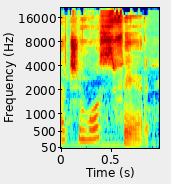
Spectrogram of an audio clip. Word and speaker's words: atmosfera: letras g nessa palavra quando uma consoante é pronunciada sem o apoio de uma vogal quando ela está sozinha nós dizemos que ela é uma consoante muda e como exemplo nós temos a palavra atmosfera então nós temos o t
